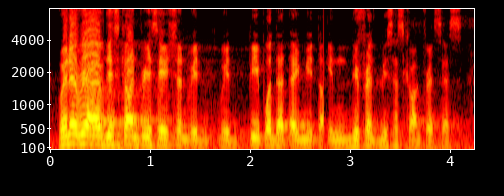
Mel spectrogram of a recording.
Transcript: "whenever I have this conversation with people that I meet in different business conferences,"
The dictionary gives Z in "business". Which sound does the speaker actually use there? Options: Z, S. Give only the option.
S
